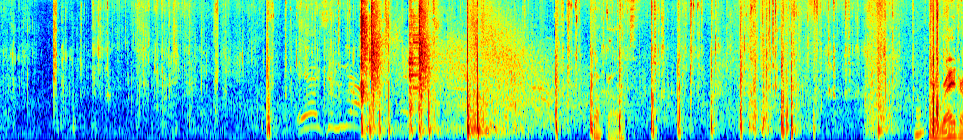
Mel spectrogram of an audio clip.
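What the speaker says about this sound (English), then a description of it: "It sounded like an AK." AK rifle gunfire in Escape from Tarkov, heard as scattered sharp reports from mid distance, with crunchy footsteps and handling noise between them and talk in the background.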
